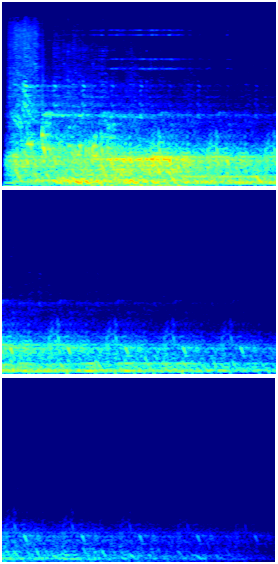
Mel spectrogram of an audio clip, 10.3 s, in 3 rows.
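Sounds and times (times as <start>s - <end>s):
high-tech movie trailer ambience: 0.1s - 8.1s.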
